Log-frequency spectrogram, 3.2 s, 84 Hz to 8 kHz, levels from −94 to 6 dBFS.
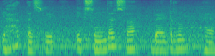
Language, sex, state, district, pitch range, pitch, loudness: Hindi, male, Chhattisgarh, Raipur, 140-160 Hz, 155 Hz, -16 LUFS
